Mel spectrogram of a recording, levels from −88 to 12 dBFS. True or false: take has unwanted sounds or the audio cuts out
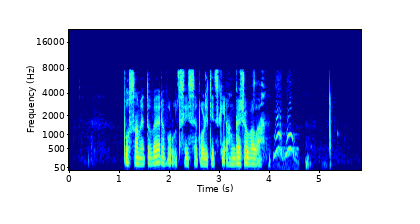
true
